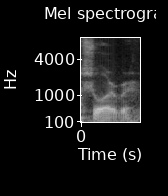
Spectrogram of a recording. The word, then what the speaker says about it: Schwarber: that's not how you say his name Kyle schwarber okay I like to have fun sometimes Dustin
